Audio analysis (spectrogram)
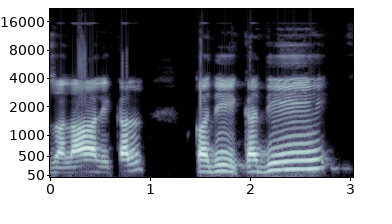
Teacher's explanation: ضلالکا لام پہ آپ کو مد بدل نظر آ رہی ہے، دو حرکتیں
